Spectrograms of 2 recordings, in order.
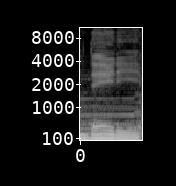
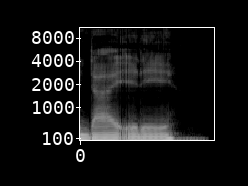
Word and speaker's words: deity: Deity. Oh, I was saying it right. Don't just don't say diety. Sounds like something that should be low fat.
